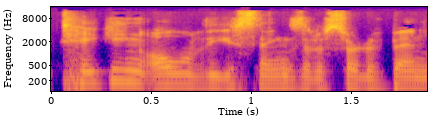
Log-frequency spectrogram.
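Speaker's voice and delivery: ordinary delivery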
